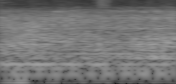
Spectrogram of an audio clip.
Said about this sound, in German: Ah, das ist ein Hubschrauber. Ein, ein, Heli.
